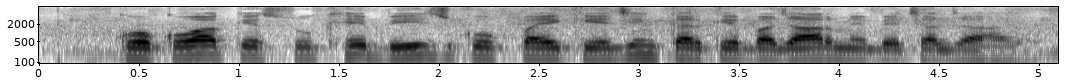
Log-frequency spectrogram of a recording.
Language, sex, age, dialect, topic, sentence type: Magahi, male, 25-30, Central/Standard, agriculture, statement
